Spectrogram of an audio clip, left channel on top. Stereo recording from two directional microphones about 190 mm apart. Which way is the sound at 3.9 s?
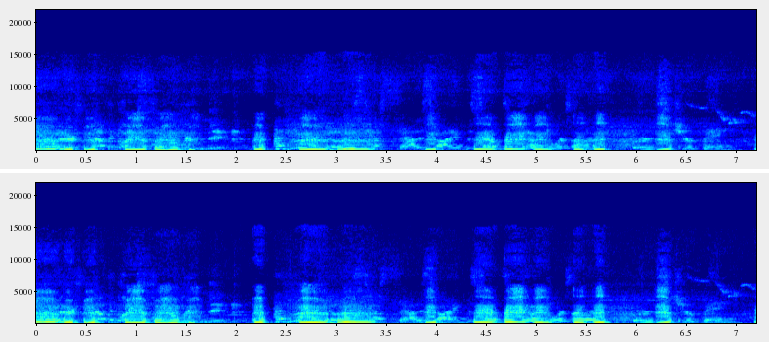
30° right (ahead or behind).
